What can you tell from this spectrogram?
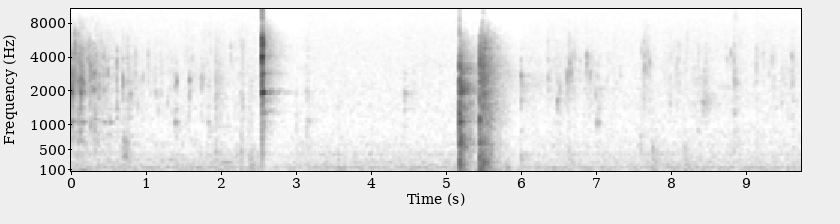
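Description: Thick tomato stew with meatballs and beans sliding from a frying pan into a ceramic oven dish. There is a sharp clink about two and a half seconds in and two loud knocks a little after five seconds, followed by faint scraping as a wooden spatula spreads the stew in the dish.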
